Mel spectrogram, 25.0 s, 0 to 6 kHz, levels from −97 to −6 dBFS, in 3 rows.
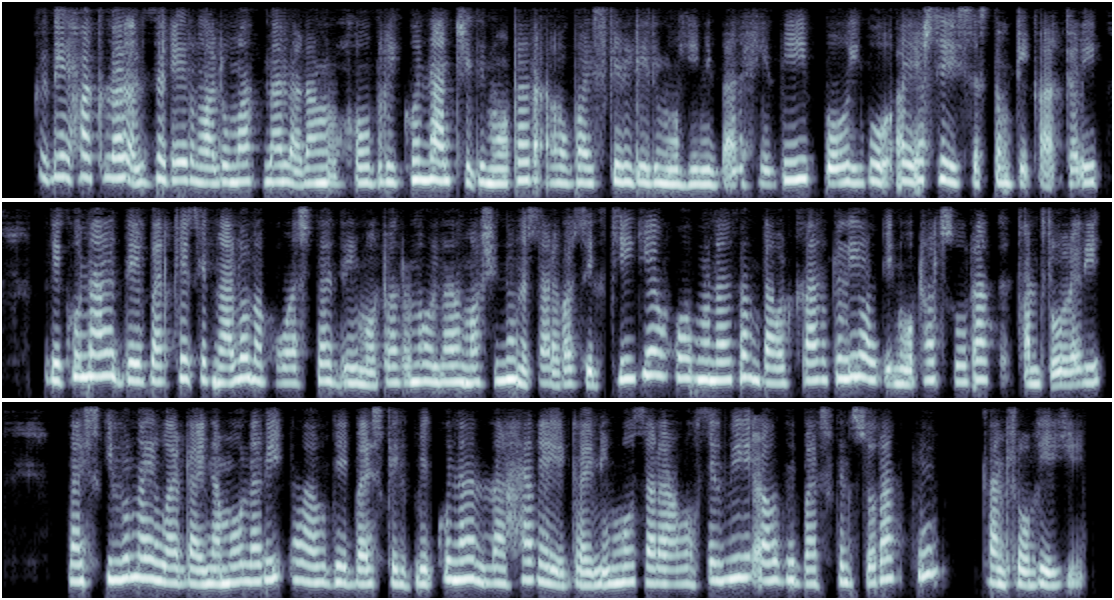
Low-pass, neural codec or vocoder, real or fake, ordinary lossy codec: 5.4 kHz; codec, 16 kHz in and 24 kHz out, 0.6 kbps, FireRedTTS-2 codec; fake; none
